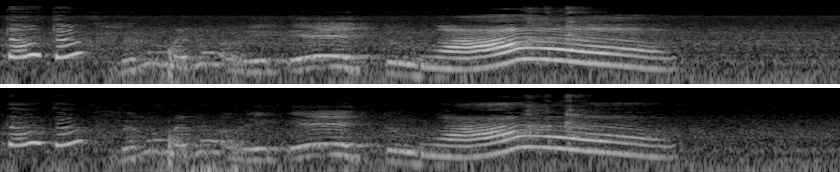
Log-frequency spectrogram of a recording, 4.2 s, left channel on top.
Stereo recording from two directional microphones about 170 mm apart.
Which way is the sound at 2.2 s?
5° right (ahead or behind).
